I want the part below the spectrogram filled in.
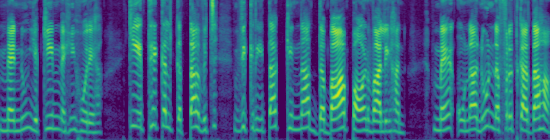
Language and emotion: Punjabi, disgusted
